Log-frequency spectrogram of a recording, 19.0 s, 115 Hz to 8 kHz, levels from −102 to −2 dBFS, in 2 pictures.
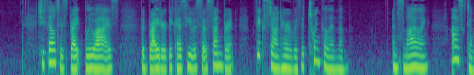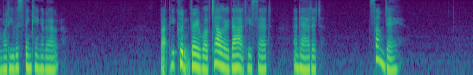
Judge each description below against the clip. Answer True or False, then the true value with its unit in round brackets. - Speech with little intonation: True (2.3 semitones)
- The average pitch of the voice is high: False (170 Hz)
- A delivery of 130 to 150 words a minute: True (140 wpm)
